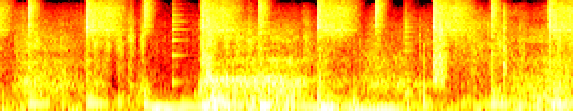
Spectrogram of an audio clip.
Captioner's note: grunts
